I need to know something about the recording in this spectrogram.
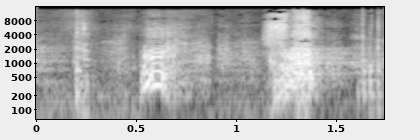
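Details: Giant Schnauzer named Vito, at play: two loud, deep barks about 0.7 seconds apart, each a broad burst, with a softer short yelp before and after them.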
